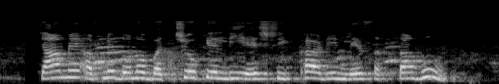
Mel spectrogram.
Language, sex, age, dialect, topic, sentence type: Hindi, female, 36-40, Marwari Dhudhari, banking, question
